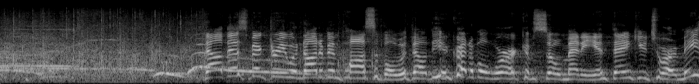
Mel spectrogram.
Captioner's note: cheering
